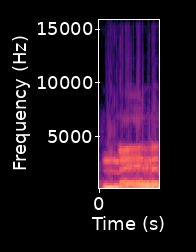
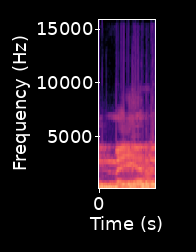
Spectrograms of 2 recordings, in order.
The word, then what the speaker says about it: नयन: निरंकारी शुद्ध शब्द है नैन नहीं नयन शुद्ध शब्द होता है नयन निरपराधी निरपराध नहीं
